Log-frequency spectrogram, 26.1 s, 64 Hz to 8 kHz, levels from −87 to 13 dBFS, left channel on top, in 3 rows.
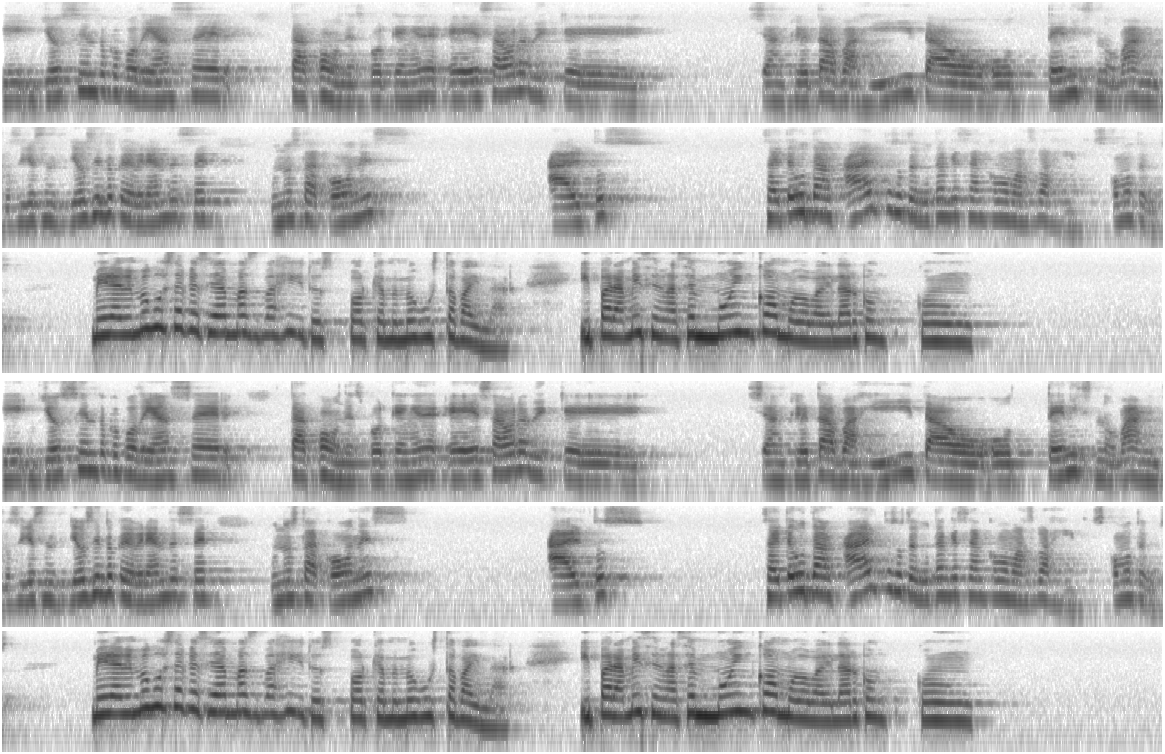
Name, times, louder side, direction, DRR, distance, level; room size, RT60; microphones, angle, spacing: voice 1, 0.0-1.7 2.2-4.8 5.6-10.4 10.7-11.7 12.8-13.5 14.4-16.8 17.0-17.4, right 3 dB, 85° right, 11 dB, 2.1 m, -23 dB
voice 2, 18.1-24.7, equal, ahead, 13 dB, 0.8 m, -18 dB
29.0 x 13.5 x 9.4 m, 0.80 s
head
